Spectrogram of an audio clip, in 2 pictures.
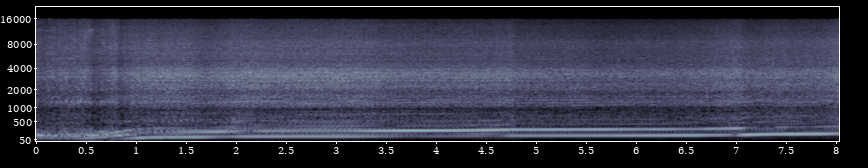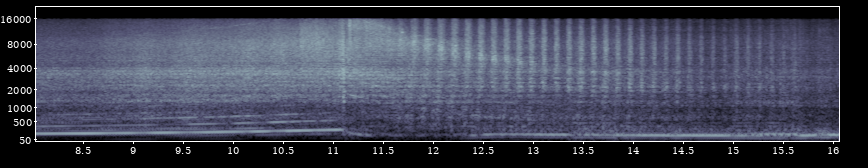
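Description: Holden VL Turbo's RB30 turbocharged straight-six revving up, its pitch climbing for about ten seconds, then dropping sharply back to a steady idle about eleven seconds in. As the throttle closes there is a rapid chatter: turbo flutter ('dose') through the 3-metre dose pipe.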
